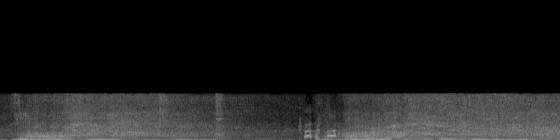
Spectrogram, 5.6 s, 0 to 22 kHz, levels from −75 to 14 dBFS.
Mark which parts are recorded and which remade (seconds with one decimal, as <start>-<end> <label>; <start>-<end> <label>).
0.0-0.7 recorded; 0.7-1.9 remade; 1.9-3.4 recorded; 3.4-4.4 remade; 4.4-5.6 recorded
